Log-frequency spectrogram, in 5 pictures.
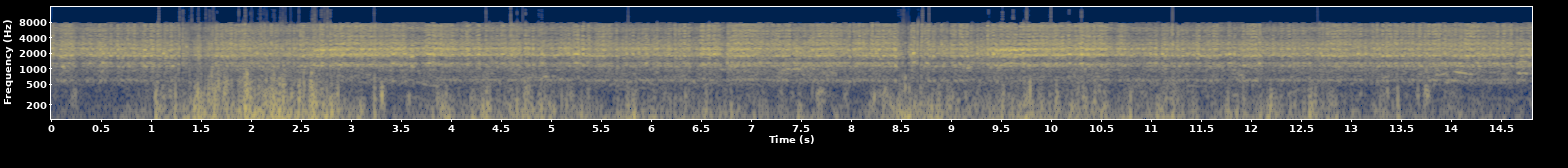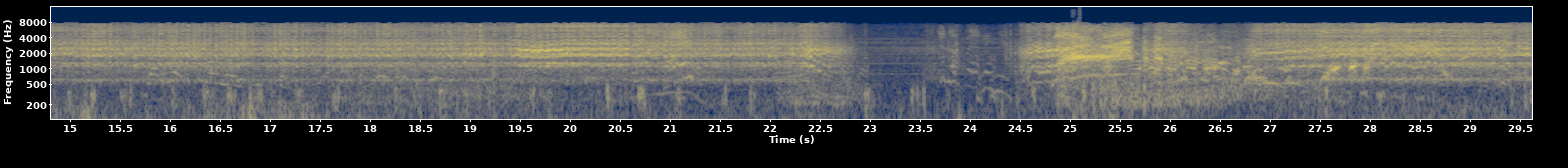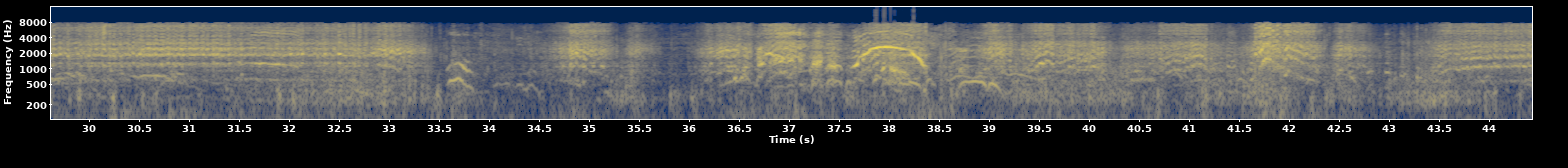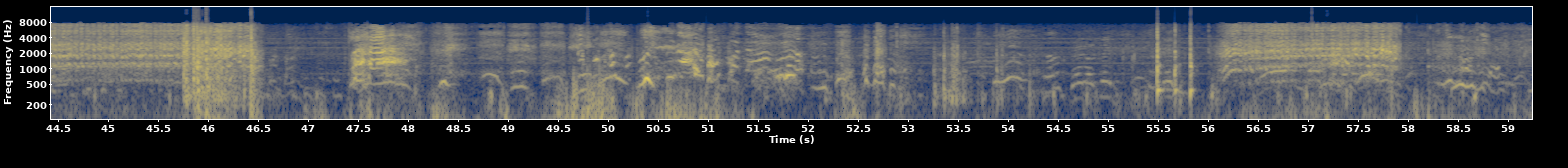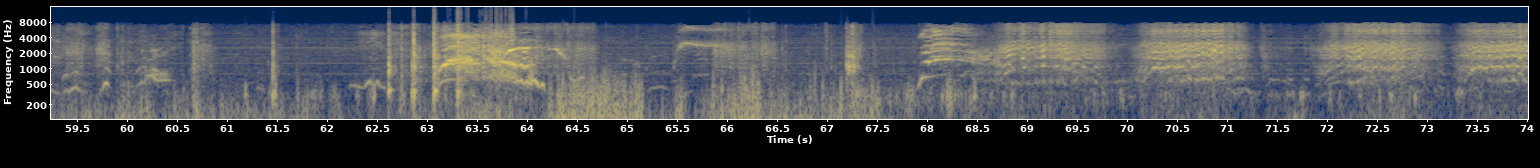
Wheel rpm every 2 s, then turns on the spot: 160, 160, 160, 160, 160, 160, 160, 160, 160, 160, 160, 50, 70, 80, 160, 160, 90, 10, 20, 20, 30, 40, 150, 40, 0, 0, 0, 0, 100, 20, 10, 20, 30, 10, 50, 60, 80.
22-24 40-42 58-68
